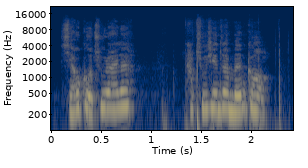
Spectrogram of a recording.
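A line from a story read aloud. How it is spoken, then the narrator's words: Excited cry. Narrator (Chinese): 兰丽兴奋的叫声，兰丽兴奋的叫喊声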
